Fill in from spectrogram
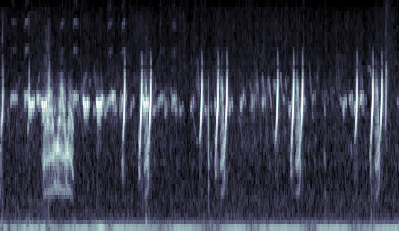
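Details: Common quail, female, calling in the morning: sharp, high chirping notes in quick pairs and triplets, about once a second, over steady high hiss with a brief rustle near the start.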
